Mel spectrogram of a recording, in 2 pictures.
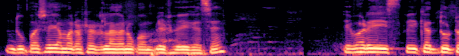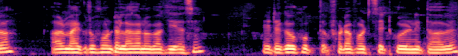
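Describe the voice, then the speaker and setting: A man's voice: medium pitch, flat delivery, brisk, darkish tone. A man narrating a vlog voice-over, mixing in English words. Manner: mixes English words into speech. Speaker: motorbike vlogger.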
